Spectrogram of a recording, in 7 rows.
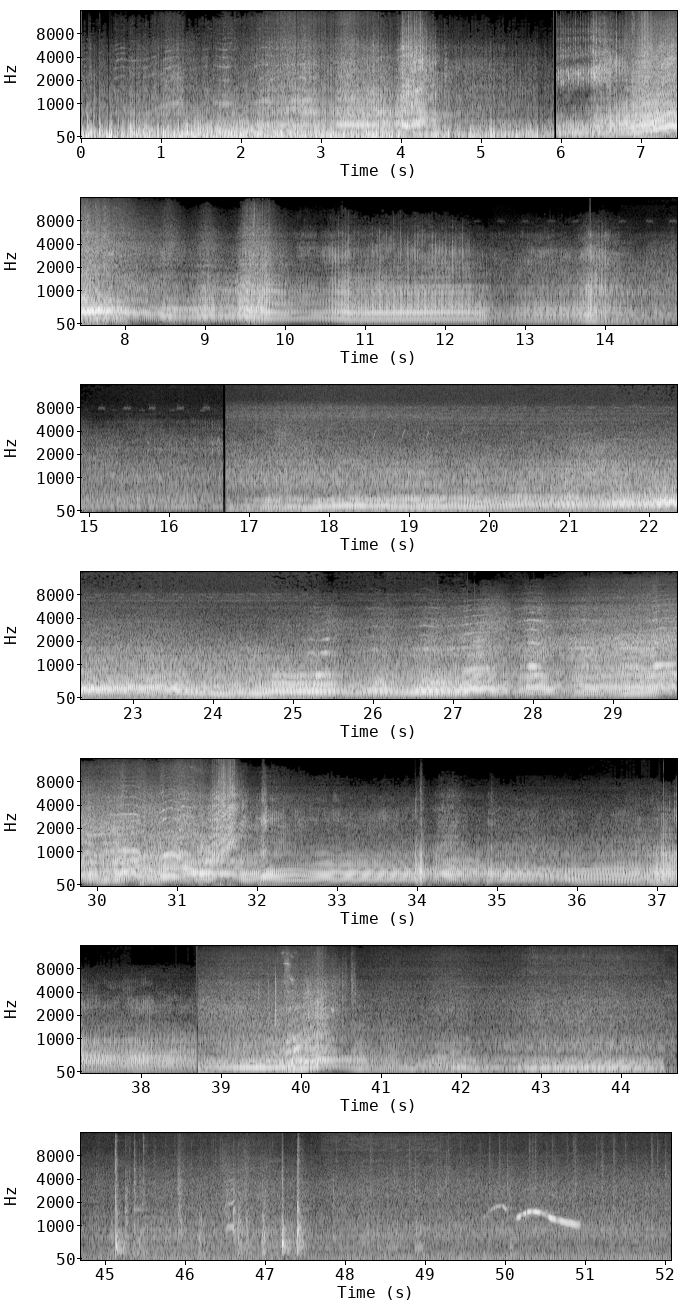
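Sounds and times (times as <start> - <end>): car engine revving hard: 6.0 - 14.3, 16.7 - 32.4, 36.9 - 44.6.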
